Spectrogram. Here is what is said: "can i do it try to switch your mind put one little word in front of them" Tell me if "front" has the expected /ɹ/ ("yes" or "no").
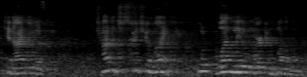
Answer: no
